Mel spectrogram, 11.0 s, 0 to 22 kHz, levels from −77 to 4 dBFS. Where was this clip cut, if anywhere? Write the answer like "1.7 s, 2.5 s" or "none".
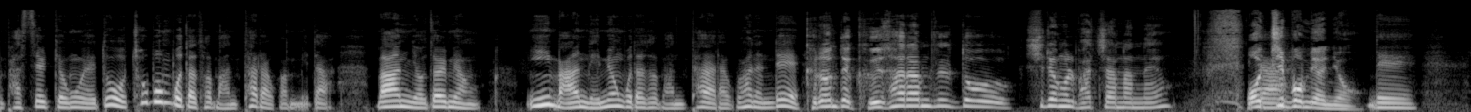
7.6 s, 9.4 s

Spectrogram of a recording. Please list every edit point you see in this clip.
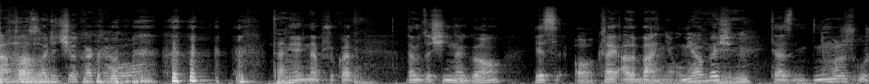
none

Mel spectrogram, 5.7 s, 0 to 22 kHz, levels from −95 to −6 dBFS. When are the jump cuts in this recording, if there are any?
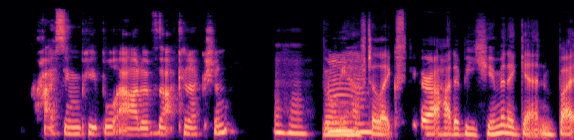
3.2 s

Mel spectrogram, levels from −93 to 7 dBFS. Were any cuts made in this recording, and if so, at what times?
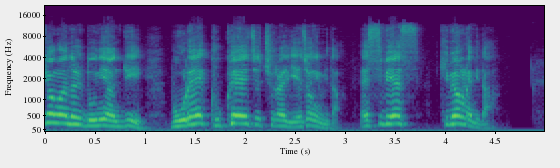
3.0 s

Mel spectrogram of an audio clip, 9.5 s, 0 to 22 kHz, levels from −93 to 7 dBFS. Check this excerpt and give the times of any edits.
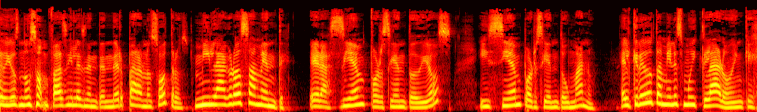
2.4 s

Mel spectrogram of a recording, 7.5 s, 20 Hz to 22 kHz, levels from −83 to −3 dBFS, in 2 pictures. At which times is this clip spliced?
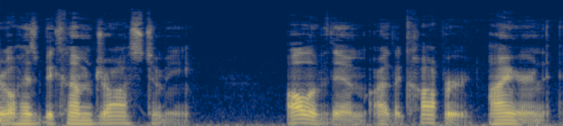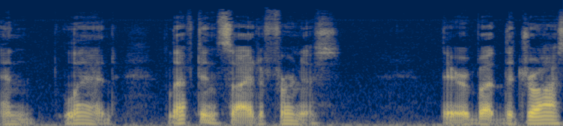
3.2 s

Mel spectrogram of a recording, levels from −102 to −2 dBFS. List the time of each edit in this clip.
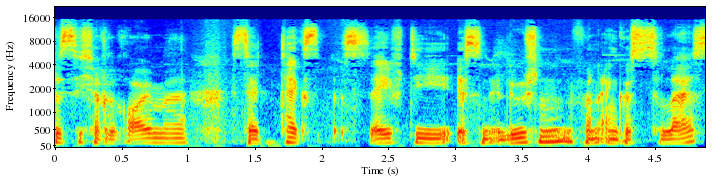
none

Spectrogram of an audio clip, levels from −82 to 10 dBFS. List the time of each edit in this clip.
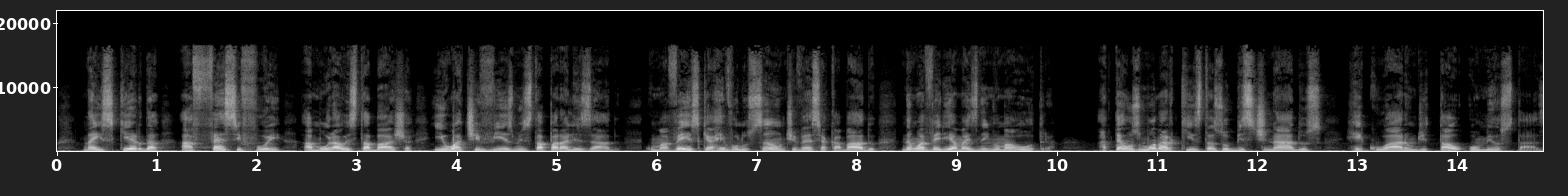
5.8 s

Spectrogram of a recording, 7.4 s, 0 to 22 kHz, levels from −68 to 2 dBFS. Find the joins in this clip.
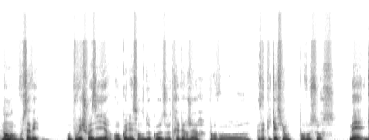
none

